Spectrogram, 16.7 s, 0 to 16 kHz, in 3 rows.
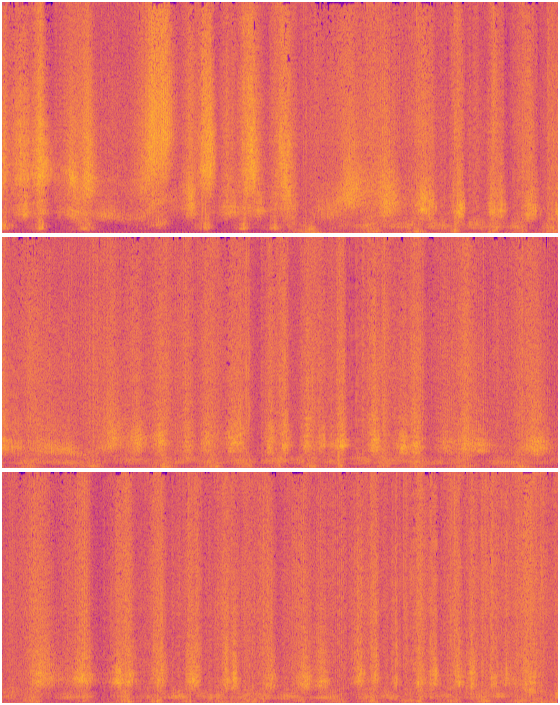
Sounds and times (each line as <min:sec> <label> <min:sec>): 0:00.0 static 0:16.6
0:15.7 drone 0:16.6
